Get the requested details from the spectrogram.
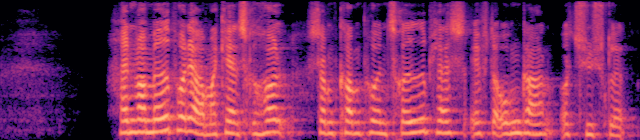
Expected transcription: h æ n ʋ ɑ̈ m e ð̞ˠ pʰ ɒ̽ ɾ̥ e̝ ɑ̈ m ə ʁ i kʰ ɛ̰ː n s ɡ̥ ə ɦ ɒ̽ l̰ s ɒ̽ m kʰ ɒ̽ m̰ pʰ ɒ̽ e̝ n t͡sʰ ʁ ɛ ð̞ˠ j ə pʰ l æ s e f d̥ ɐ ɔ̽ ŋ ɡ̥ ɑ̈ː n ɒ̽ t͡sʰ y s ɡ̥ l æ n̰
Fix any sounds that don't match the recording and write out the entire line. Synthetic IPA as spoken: h æ n ʋ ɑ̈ m e ð̞ˠ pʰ ɒ̽ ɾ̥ e̝ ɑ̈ m ə ʁ i kʰ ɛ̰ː n s ɡ̥ ə ɦ ɒ̽ l̰ s ɒ̽ m kʰ ɒ̽ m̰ pʰ ɒ̽ e̝ n t͡sʰ ʁ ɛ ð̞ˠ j ə pʰ l æ s e f d̥ ɐ ɔ̽ ŋ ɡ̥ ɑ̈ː n ɒ̽ t͡sʰ y s ɡ̥ l æ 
